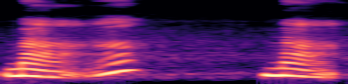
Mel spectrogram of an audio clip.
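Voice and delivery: bend "Ma" down and back up; third tone. Shown as a demonstration. Teacher matching the "well" example, dipping-rising "Ma". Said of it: "The third one is".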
